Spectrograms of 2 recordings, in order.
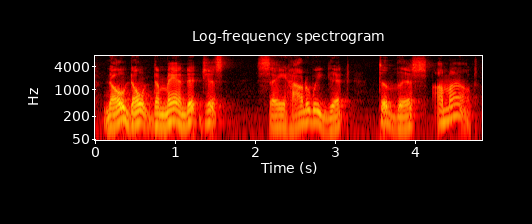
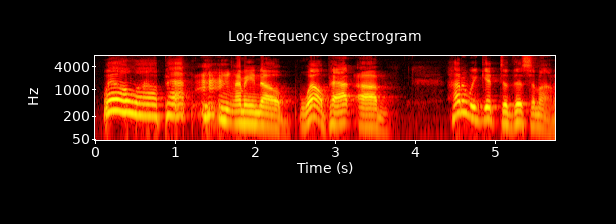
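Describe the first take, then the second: First: Put-on a light Tennessee accent; imitating the Tennessee attorney's calm advice; Tennessee drawl. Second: Much higher, louder, halting mock nerves; nervous. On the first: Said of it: "talks like this". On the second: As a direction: stammer it out like a nervous asker. Nervously asking for the money.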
